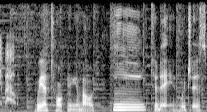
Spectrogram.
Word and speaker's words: 一: So whenever it's used as a number, it's just a plain first tone, E. But when we pair this with other words, then it changes sometimes. For example, when we pair it with a fourth tone, then E all of a sudden becomes a second tone.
